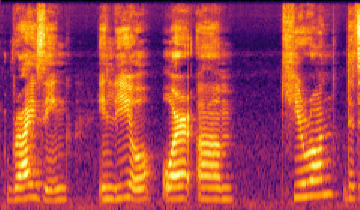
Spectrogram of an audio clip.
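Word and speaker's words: Chiron: Maybe you have sun, moon, rising in Leo or um, Kiron, that's how you say it.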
